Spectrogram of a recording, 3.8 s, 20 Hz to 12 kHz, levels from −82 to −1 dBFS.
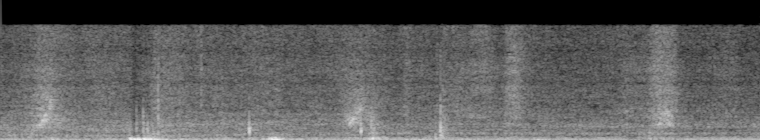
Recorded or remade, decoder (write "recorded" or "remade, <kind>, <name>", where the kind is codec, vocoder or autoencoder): recorded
